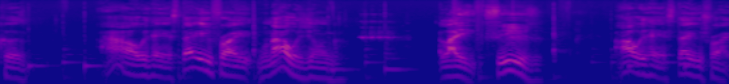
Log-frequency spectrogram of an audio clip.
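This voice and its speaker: Music plays in the background as a speaker with a Mississippi Delta accent talks at a fairly slow pace. The intonation is lively, with long, frequent pauses. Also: man, fairly low pitch for a man. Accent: Southern US (Mississippi Delta). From Tunica, Mississippi Delta. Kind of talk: interview answer. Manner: casual, conversational.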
